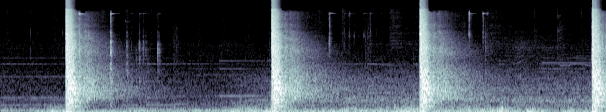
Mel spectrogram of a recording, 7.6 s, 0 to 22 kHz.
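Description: Four shots from a JP Sauer & Sohn Model 38H pistol in .32 ACP, fired about two seconds apart, each trailing off in a short echo.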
